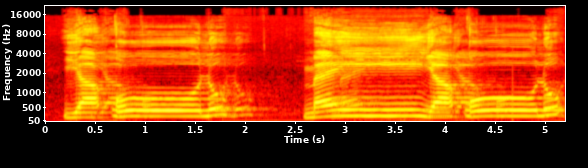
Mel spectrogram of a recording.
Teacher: اس میں واو ساکن سے پہلے پیش ہے تو اسے ہم لمبا کر کے پڑھیں گے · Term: واو مدہ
